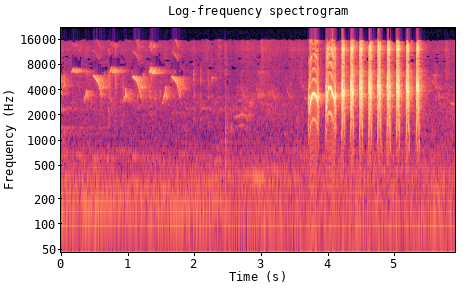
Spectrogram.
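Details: Kaso-kaso singing energetically: faint high descending chirps at first, then a loud, rapid series of about eleven harsh, evenly repeated notes.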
